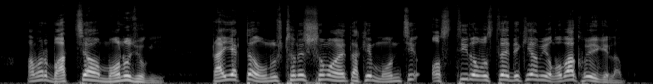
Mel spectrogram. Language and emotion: Bengali, surprised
